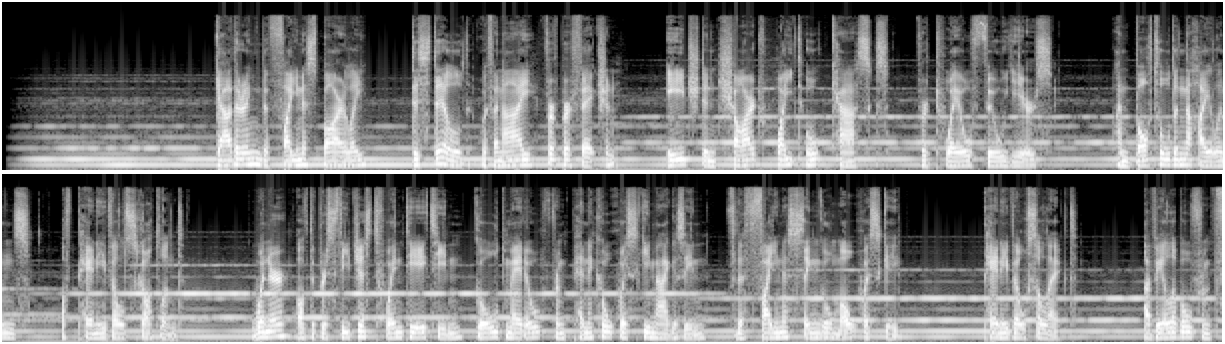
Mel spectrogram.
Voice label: Scottish English Whiskey TVC, English Scottish Male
